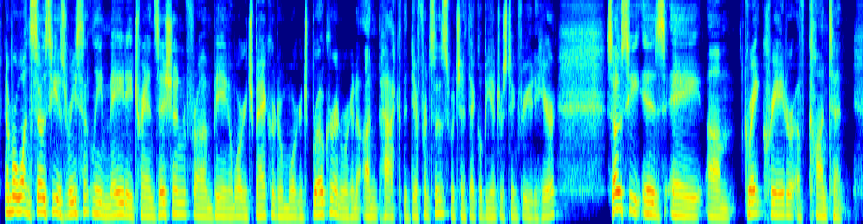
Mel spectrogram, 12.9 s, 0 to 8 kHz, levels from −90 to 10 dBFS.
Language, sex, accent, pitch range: English, male, American, 120-155 Hz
